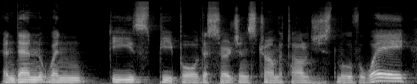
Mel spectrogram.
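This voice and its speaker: A man giving a medical lecture as a radiologist, speaking in a halting way with repeats and pauses. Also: on the low side, lively intonation, a little mellow. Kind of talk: medical lecture over slides.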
